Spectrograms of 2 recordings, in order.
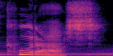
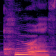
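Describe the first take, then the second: First: The name ends with a 'sh' sound. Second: The name does not end with a 'sh' sound. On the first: The speaker calls it right. "it's pronounced Kurash because it's the last part rhymes with mush" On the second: The speaker calls it wrong. "his name is not Kuras, like I used to say it"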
